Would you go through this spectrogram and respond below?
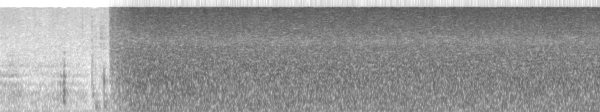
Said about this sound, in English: here I have, so I'm using pink noise because it's got all frequencies. If that needs to be louder, let me know. But this is just a very simple high pass filter we're looking at.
